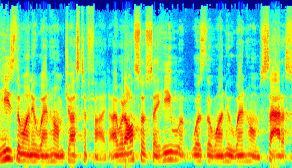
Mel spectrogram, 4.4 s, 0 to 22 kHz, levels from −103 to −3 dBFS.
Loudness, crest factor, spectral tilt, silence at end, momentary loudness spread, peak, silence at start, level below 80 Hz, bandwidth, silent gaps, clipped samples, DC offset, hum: -13 LUFS; 14 dB; -3.5 dB/octave; 0 s; 7 LU; 0 dBFS; 0 s; -56 dBFS; over 20 kHz; none; 0.5%; under 0.1%; none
